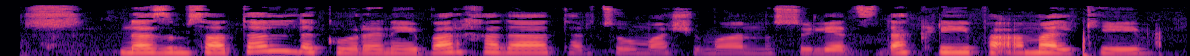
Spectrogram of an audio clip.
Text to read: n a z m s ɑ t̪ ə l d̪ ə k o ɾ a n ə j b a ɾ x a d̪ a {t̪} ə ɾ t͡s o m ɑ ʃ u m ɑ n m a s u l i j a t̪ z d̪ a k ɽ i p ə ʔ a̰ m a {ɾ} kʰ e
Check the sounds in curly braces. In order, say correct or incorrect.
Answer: correct, incorrect: l

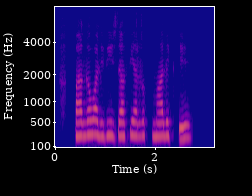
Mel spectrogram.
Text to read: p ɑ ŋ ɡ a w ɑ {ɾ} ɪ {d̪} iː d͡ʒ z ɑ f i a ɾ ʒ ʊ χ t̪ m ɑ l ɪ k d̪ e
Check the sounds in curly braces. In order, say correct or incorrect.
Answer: incorrect: l, correct

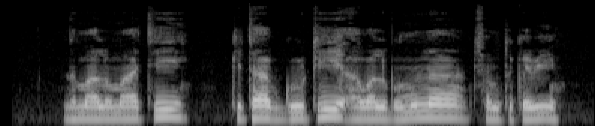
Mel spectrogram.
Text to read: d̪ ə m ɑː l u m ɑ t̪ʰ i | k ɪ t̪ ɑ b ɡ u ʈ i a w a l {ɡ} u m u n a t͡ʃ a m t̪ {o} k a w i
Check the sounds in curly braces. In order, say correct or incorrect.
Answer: incorrect: b, incorrect: u

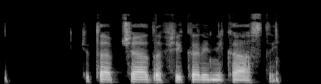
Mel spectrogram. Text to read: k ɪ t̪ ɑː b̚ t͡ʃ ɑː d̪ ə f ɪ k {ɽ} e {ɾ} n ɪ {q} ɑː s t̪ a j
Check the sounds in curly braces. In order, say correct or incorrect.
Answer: incorrect: ɾ, incorrect: none, incorrect: k

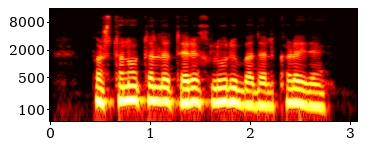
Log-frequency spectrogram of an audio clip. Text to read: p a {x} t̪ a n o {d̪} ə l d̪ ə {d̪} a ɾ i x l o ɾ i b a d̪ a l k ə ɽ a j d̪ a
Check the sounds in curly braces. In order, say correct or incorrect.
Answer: incorrect: ʂ, incorrect: t̪, incorrect: t̪

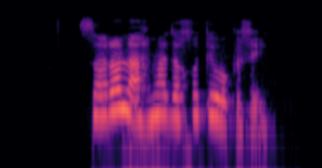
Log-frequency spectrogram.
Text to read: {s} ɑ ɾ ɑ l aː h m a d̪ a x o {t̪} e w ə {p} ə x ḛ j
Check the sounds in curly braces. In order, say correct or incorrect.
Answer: correct, correct, incorrect: k

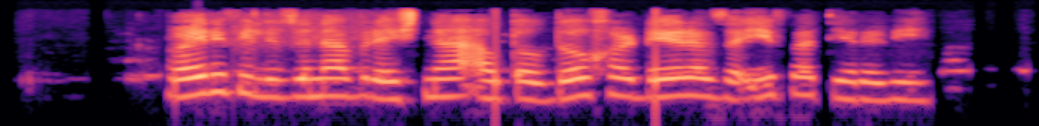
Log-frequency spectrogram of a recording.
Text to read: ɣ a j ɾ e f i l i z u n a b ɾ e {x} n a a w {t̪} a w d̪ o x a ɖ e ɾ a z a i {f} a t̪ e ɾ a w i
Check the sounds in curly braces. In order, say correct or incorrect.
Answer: incorrect: ʃ, correct, correct

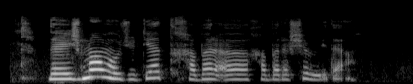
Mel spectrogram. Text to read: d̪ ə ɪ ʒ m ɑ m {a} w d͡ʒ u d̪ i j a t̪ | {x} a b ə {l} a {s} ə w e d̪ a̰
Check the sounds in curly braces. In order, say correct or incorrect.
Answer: correct, correct, incorrect: ɾ, incorrect: ʃ

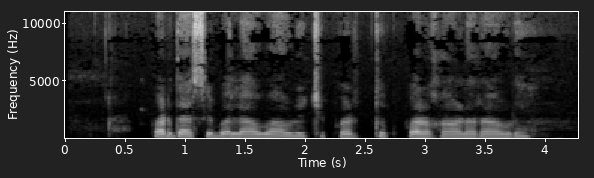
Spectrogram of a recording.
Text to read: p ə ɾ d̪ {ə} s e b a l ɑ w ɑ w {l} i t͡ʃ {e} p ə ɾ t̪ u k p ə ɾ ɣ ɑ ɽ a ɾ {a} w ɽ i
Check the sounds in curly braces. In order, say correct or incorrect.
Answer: incorrect: ɑ, incorrect: ɽ, correct, incorrect: ɑ

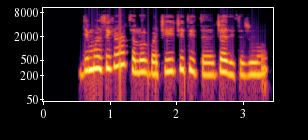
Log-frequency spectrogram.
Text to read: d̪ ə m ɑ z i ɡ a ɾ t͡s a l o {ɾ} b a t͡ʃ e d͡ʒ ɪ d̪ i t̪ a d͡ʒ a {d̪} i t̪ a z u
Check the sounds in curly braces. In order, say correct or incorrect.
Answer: correct, correct

